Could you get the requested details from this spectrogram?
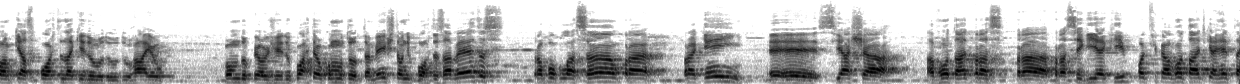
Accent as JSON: {"language": "Portuguese", "region": "Ceará", "country": "Brazil", "said": "já sou da região do Cariri, próximo, e agora estarei vindo morar em definitiva aqui na cidade de Campos Sales"}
